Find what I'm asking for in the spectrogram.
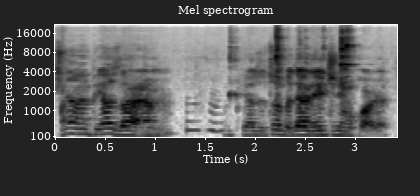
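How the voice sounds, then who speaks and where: A man's voice: on the high side, background noise. A young man co-hosting a casual mukbang food vlog, speaking Persian with an English accent and firing back dry jabs while mixing in English. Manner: deadpan jabs, switching between Persian and English.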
